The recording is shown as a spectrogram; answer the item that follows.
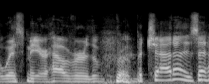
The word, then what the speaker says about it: bachata: doesn't have a b it's a b but it's pronounced somewhat like a p if if I was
